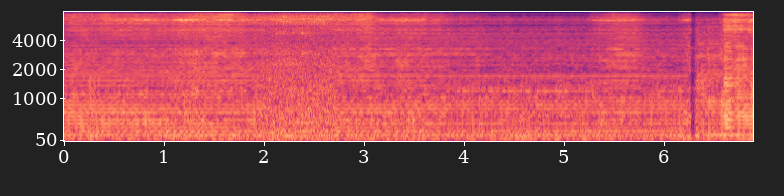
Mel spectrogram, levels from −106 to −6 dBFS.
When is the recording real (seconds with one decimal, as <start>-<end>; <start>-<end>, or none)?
2.0-2.7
